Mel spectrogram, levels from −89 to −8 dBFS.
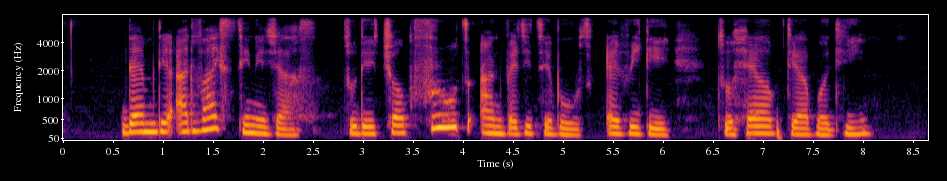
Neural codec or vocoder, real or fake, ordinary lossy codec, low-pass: codec, 44.1 kHz, 7.8 kbps, Pupu-Codec; fake; none; 7.2 kHz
